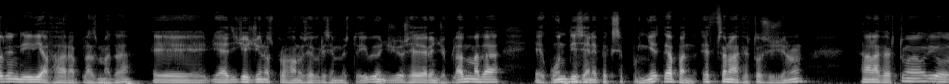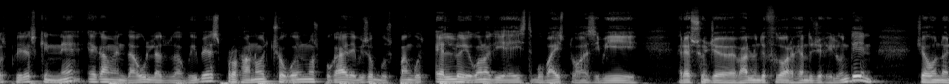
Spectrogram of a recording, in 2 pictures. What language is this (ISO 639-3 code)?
ell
